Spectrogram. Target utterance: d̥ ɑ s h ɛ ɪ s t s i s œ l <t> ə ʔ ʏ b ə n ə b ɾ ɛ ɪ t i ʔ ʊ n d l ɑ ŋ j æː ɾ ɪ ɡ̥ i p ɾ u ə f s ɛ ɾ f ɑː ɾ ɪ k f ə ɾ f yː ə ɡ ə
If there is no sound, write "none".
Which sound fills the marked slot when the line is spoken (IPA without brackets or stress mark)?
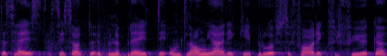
t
